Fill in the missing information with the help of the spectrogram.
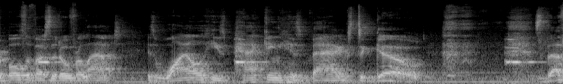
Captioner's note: laughs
